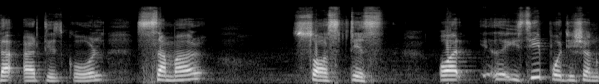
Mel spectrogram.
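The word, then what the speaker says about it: solstice: इसमें L silent रहेगा, सॉल्स्टिस। सॉल्स्टिस क्या बोलना है?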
